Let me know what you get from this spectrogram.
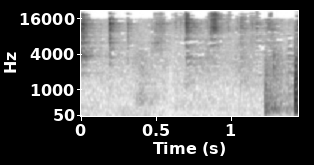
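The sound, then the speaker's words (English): Light metallic clinks of cutlery and wine glasses being laid out on a table during a table-service class for butler trainees at the Bespoke Bureau, with a few scattered taps followed by two louder clatters near the end. “That is, the correct way to lay out cutlery and wine glasses, how to serve drinks, and how to open a champagne bottle.”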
